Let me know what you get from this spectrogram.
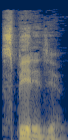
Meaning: from the front, at the front
- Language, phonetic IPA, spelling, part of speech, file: Russian, [ˈspʲerʲɪdʲɪ], спереди, adverb, Ru-спереди.ogg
